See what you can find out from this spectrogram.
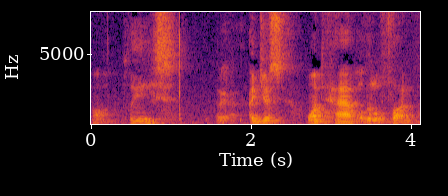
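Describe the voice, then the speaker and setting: A man's voice: mid-range voice, unhurried, a bit bright, close to an everyday voice. An actor playing a nosy, lecherous priest in a staged play reading, coaxing and insinuating as he goes. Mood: scheming. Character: nosy, wheedling, lecherous priest hungry for confessions. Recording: roomy, distant stage recording, faint noise.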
